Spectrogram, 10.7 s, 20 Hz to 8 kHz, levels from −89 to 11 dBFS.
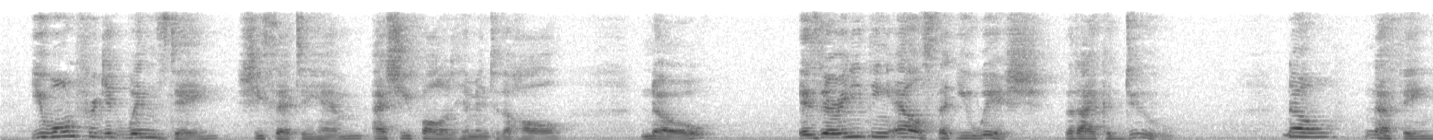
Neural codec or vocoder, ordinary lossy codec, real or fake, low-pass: none; MP3, 64 kbps; real; 7.2 kHz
